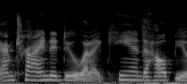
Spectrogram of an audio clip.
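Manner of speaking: ordinary talk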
